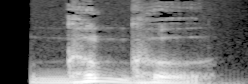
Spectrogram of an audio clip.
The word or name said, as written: घुग्घू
